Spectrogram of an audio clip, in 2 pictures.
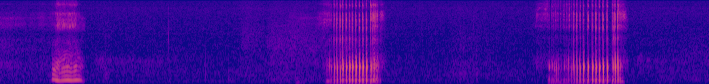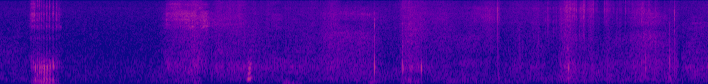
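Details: Small dog sleeping: four short snorting snores separated by quiet pauses, then faint breathing noises; snoring.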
